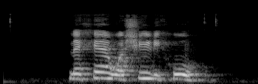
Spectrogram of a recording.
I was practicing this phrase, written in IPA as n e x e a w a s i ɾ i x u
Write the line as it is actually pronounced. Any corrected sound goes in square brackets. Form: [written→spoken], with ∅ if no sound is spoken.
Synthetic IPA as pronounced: n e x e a w a [s→ʃ] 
